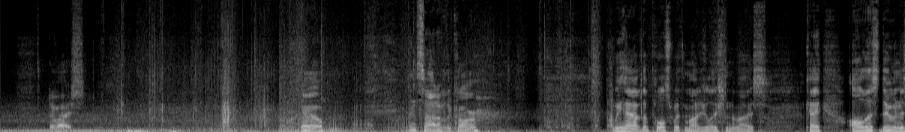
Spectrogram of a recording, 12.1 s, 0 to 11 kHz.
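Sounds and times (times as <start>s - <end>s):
low steady hum: 0.0s - 12.0s
footsteps on gravel: 1.3s - 5.6s.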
